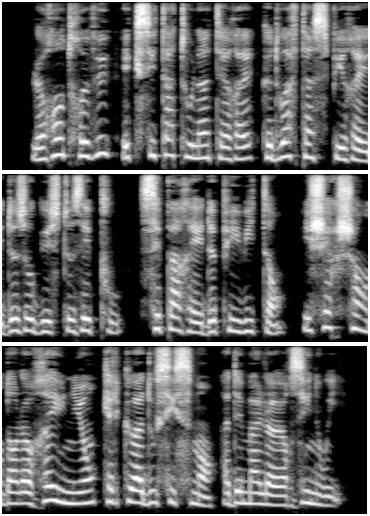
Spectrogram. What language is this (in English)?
French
